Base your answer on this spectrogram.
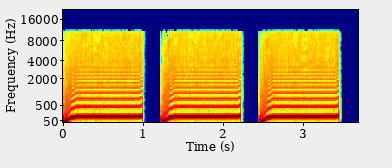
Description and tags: broken machine calling
sci-fi, loud, science-fiction, electromechanics, noisy, electronics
